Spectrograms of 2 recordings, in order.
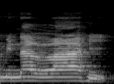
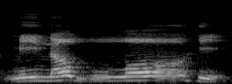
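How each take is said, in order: First: The 'll' in Allah sounds thin and light. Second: The 'll' in Allah sounds thick and heavy. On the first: The speaker calls it wrong. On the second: The speaker calls it right. "dibaca tafkhim, tebal"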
